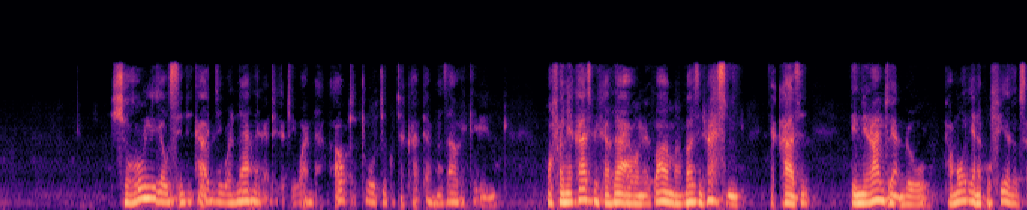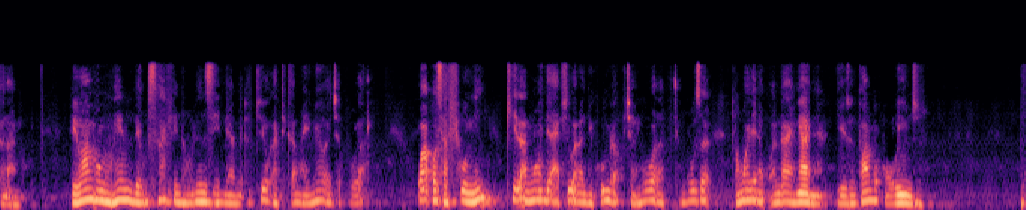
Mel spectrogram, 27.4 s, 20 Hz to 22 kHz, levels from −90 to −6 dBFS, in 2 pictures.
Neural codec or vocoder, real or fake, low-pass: codec, 16 kHz, 1 kbps, FreqCodec, larger model; fake; 7.2 kHz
